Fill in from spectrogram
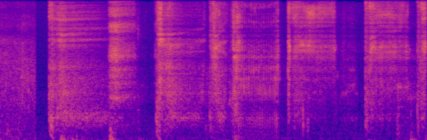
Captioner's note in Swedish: explosion från personen mun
